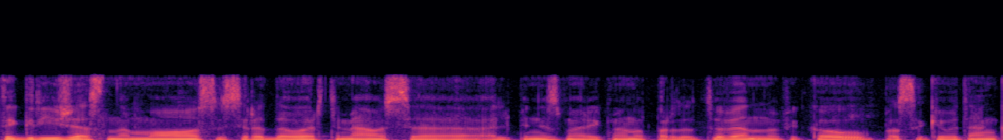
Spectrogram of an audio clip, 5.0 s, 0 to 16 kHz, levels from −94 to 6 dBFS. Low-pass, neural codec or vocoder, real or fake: 7.2 kHz; none; real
